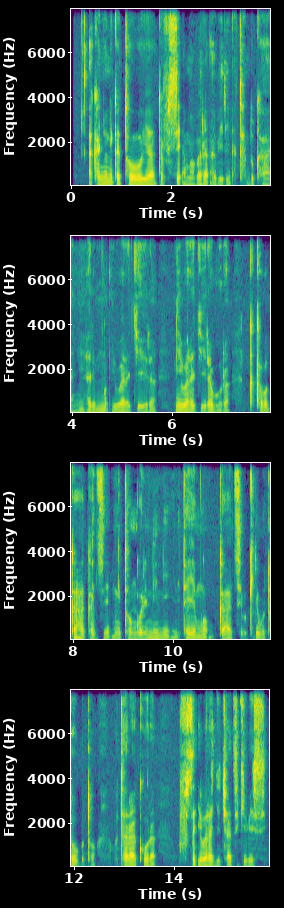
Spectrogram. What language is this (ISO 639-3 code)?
run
